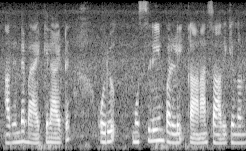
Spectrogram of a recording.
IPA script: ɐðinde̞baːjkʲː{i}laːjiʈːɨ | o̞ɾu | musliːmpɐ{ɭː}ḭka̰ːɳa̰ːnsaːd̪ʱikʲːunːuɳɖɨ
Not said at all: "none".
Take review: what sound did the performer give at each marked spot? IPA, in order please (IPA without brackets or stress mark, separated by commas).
i, ɭː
